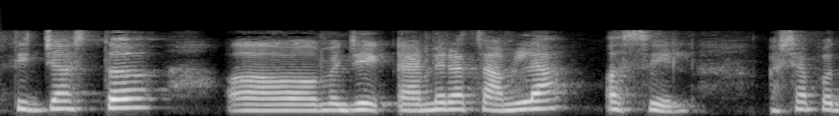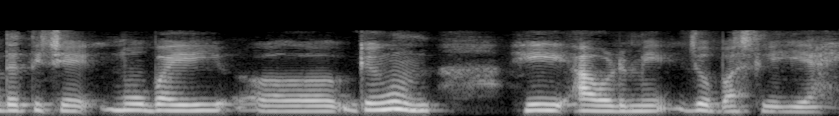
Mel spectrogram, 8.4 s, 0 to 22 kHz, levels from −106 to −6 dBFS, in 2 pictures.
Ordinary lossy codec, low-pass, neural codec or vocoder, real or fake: AAC, 48 kbps; 7.2 kHz; codec, 24 kHz, 0.9 kbps, WavTokenizer, medium speech release version 2; fake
